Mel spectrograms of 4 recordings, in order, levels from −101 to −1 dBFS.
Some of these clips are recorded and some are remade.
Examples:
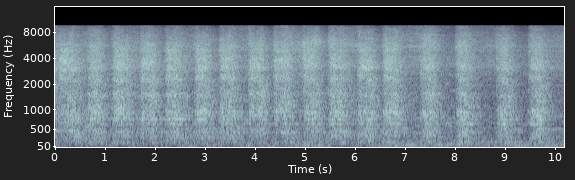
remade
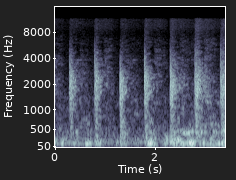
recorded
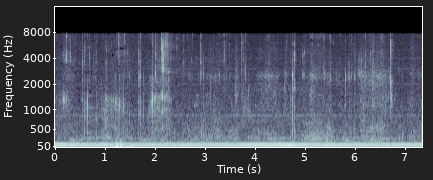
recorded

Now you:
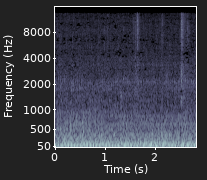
recorded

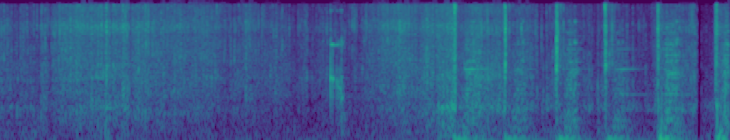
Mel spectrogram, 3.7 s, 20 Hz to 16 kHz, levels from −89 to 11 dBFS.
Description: recorded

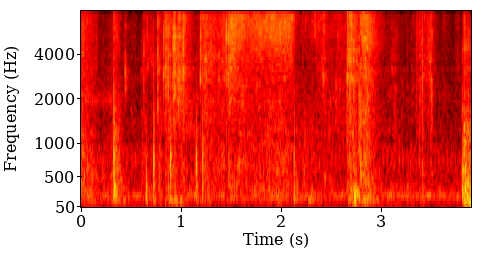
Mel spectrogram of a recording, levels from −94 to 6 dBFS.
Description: remade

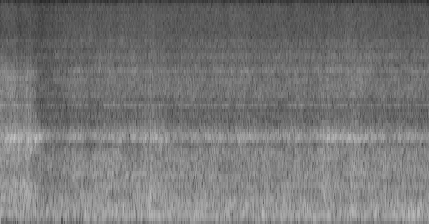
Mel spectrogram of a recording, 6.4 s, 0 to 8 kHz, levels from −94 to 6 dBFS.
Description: remade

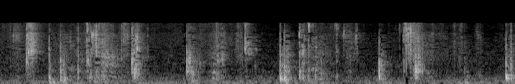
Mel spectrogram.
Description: recorded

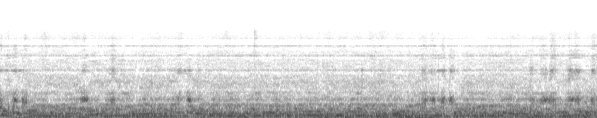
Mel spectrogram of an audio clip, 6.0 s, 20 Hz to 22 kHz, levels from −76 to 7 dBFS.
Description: remade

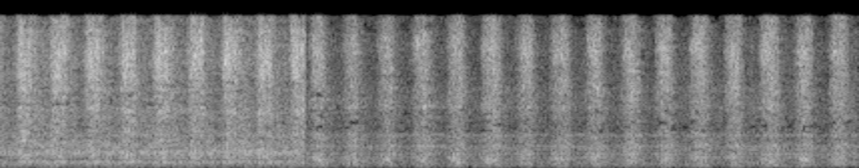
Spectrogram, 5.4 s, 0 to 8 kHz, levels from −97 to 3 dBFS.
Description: remade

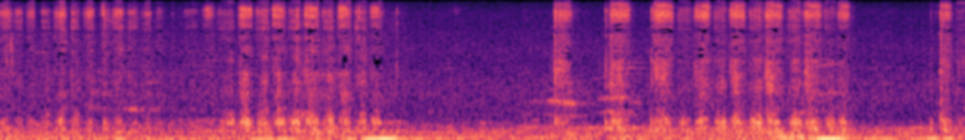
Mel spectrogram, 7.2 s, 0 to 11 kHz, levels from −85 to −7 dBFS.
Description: recorded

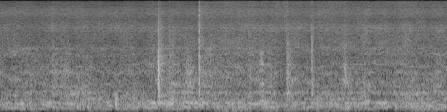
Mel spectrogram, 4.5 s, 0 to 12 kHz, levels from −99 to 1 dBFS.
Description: remade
